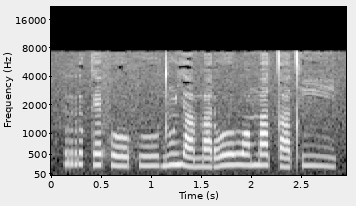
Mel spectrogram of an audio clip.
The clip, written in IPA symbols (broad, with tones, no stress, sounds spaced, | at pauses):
r ʊ˦˨ k ɛ˦ f oː˨ f uː˨ d ũ˦ j a˨ m a˨ ɾ oː˦ β ɔ˦ m a˦ t a˨ tʰ iː˦˨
